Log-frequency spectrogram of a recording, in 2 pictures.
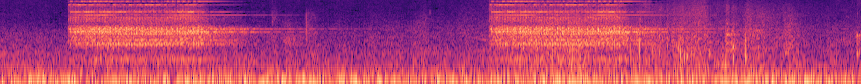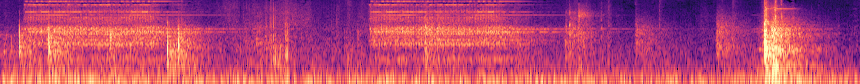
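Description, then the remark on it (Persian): A telephone rings in four long bursts of bright, trilling bell tones separated by short pauses, fairly loud and clear, followed by a sharp knock or thud near the end. “احمق، بار آخرت باشه اینجا زنگ میزنی، فهمیدی؟”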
